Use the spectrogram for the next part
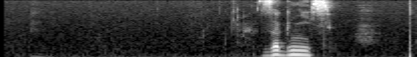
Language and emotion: Russian, neutral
